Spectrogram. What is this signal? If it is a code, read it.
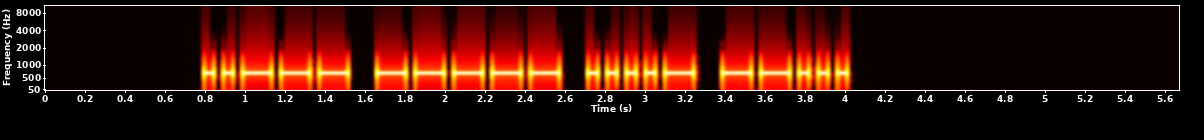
Morse code, heard as a keyed tone, about 25 wpm, 700 Hz. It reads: 2047
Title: Numbers - 4-Digit 25wpm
